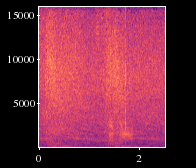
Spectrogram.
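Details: Subaru Brumby (BRAT) ute with EJ20 engine on fresh 98 petrol, first start after restoration with replaced fuel lines: short clean throttle blip, revs rise and fall evenly with no knocks or misses, healthy fresh engine.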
